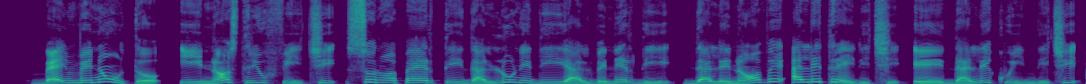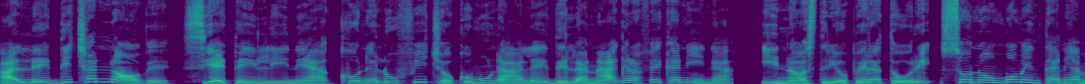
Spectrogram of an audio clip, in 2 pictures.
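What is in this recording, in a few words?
Italian, female, interactive voice response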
